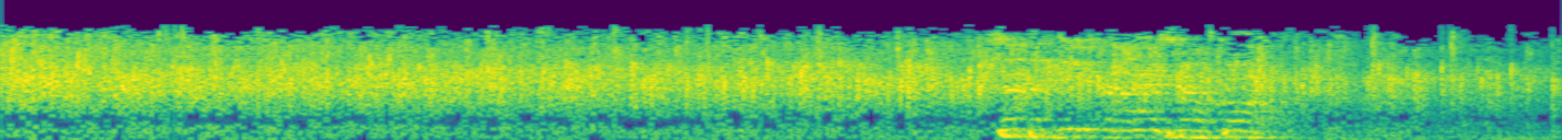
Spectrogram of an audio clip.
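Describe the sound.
A church audience in Côte d'Ivoire acclaims Jesus with cheers and applause, a dense, loud wash of clapping and shouting that runs throughout, with a voice briefly calling out over it near the end.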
